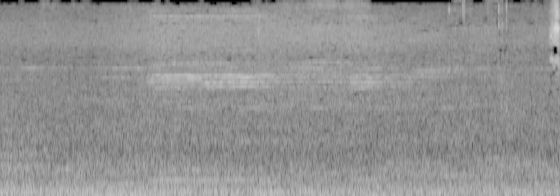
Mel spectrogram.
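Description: Steady background noise with a low steady hum, with faint steady tones coming in about a second in and fading near the end.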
